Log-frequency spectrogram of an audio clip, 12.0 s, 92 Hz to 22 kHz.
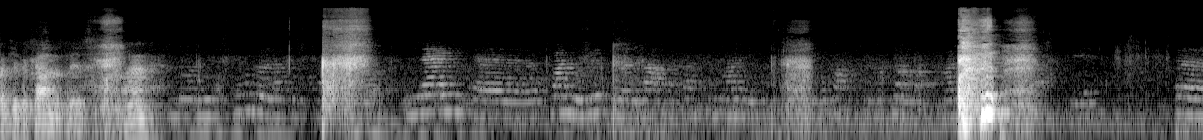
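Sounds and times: faint background talk: 0.0 - 12.0
person coughing: 9.6 - 10.4.

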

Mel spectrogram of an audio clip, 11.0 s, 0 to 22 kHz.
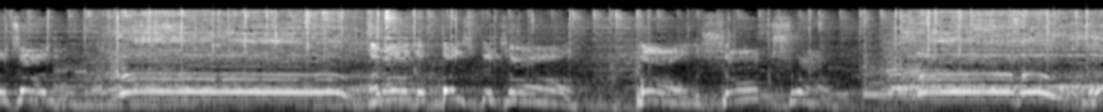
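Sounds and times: live rock band playing: 0.0 - 9.9.

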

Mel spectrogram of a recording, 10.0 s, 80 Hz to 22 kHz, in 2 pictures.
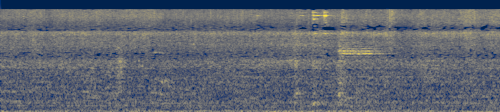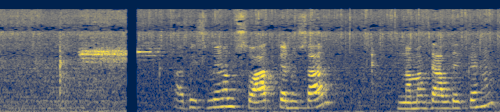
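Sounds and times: food frying in a pan: 0.0 - 10.0.

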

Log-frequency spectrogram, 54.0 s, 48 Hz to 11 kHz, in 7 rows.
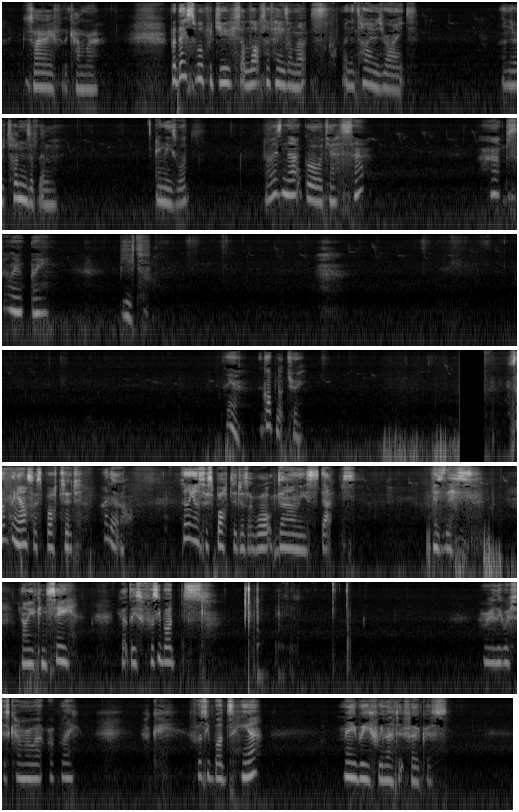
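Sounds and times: steady low rumble: 24.6 - 40.9.

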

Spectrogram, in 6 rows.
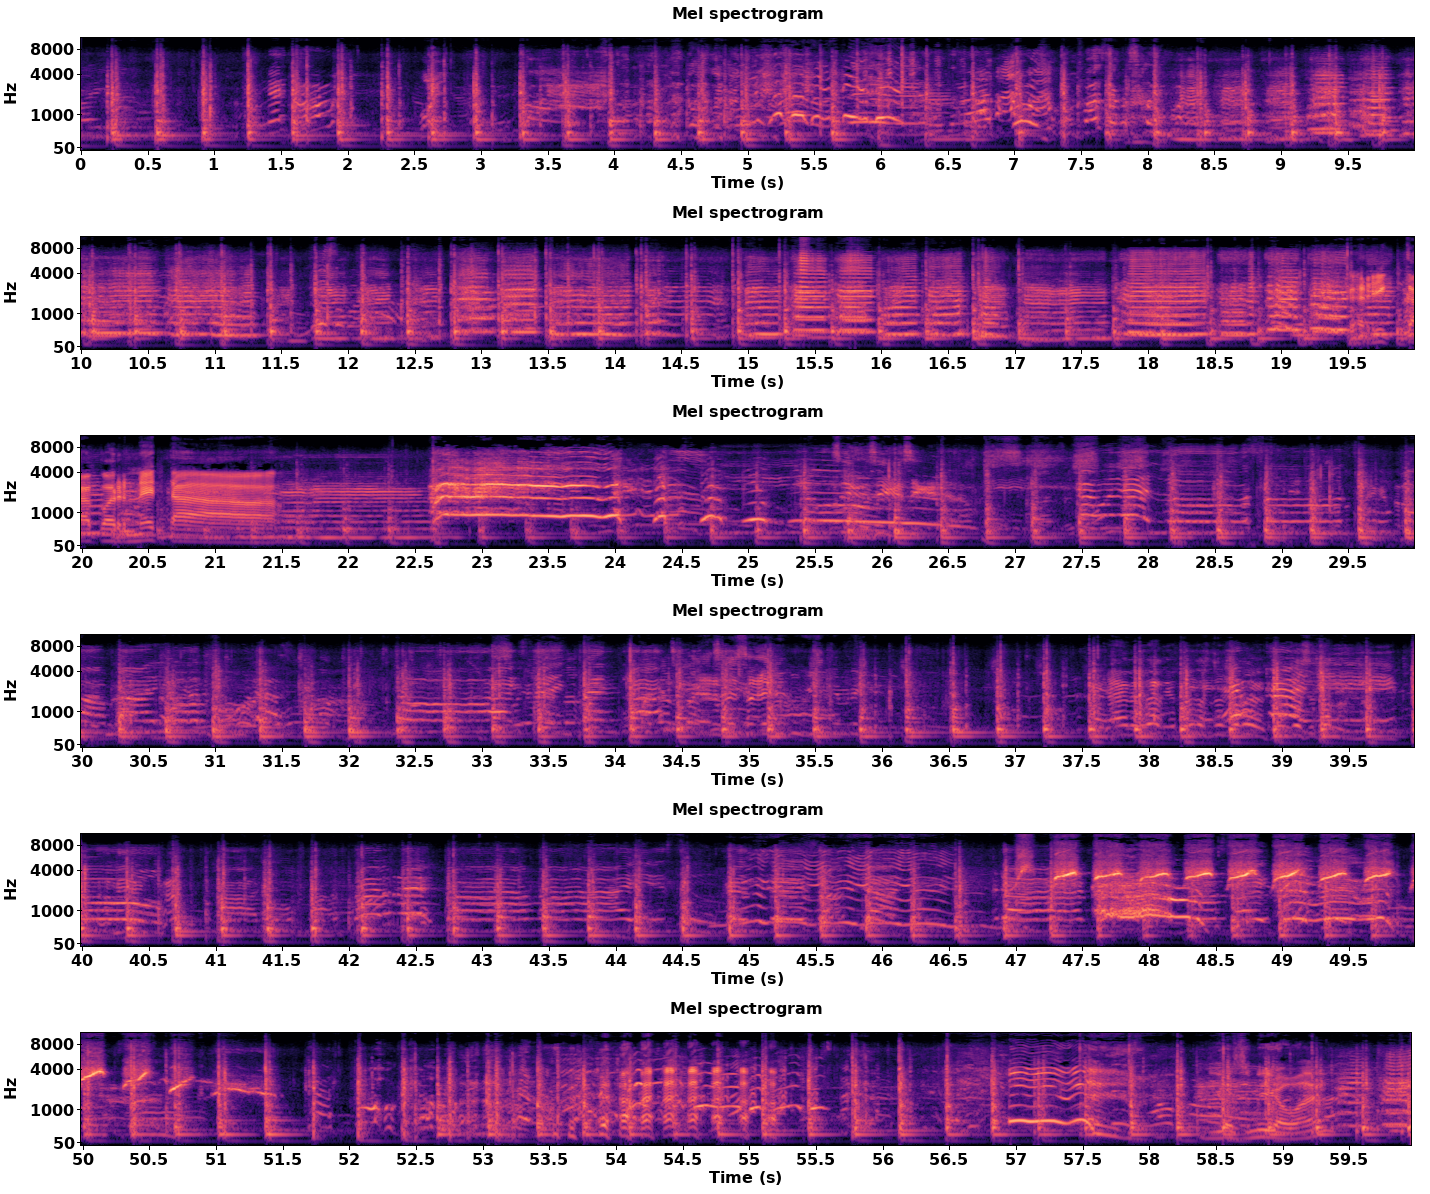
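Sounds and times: small hand drums beating: 0.0 - 59.9
women singing in high voices: 1.2 - 19.7, 21.5 - 35.7, 37.5 - 59.9.

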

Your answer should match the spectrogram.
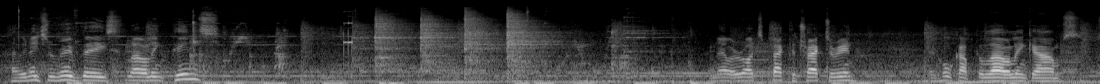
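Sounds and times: background music with low bass: 0.0 - 11.0
sharp metallic knocks: 1.8 - 5.7.

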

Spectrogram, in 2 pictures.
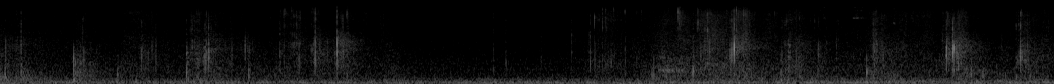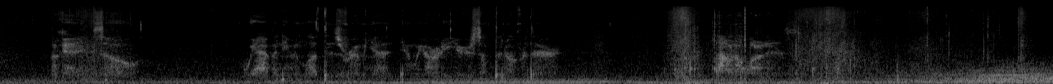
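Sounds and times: footsteps on rubble: 5.8 - 10.5
hushed whispering voices: 11.0 - 12.0, 12.9 - 16.2, 17.3 - 18.8.

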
